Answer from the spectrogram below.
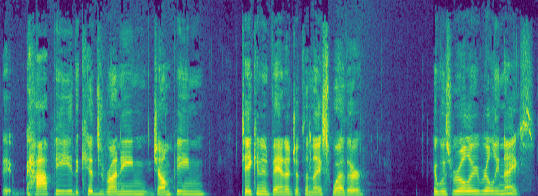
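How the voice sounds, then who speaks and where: A middle-aged woman, co-hosting a casual chat podcast, animated and quick to get riled. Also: medium pitch, dry recording, studio quality. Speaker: podcast co-host.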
